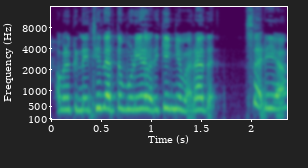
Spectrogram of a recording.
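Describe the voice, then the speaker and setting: A woman's voice: very high voice, fast, sharp tone, pitched above the performer's own voice. A woman voicing a protective older sister in a cartoon, earnest and pleading. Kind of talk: cartoon voice acting.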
